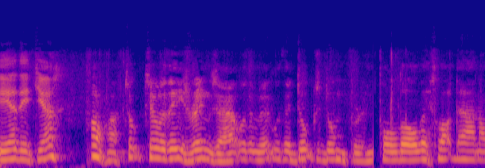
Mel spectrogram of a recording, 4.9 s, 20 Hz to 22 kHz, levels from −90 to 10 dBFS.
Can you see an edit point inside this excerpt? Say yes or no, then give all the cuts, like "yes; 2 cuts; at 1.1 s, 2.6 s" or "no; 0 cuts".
yes; 2 cuts; at 0.9 s, 3.7 s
